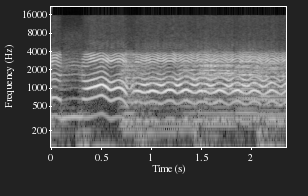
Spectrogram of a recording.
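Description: Orchestral ballad music from a 1955 radio broadcast, its notes held with a wide, even vibrato and the sound dull and narrow from the old recording.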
